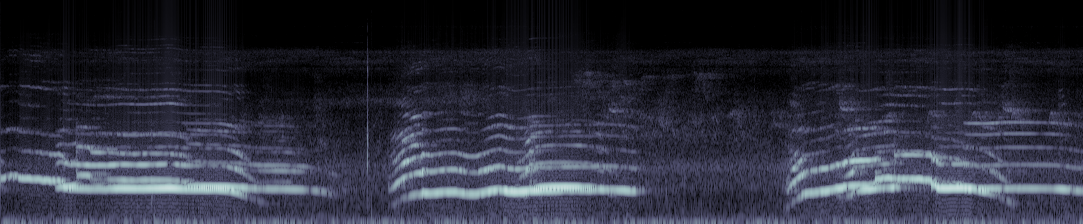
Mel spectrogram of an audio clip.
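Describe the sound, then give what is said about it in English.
Dingoes howling in three long, wavering bouts, the drawn-out cries rising and sliding down in pitch, with overlapping voices and brief pauses between. No one speaks. “One interesting thing about the dingo is that it very rarely barks, though they are known to howl.”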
